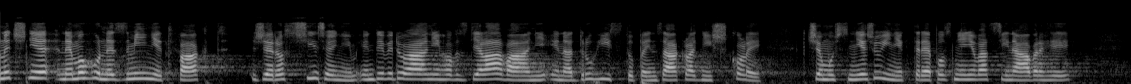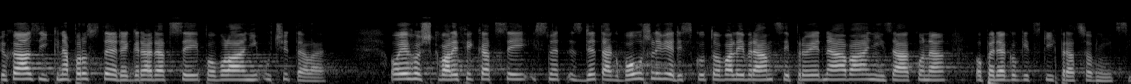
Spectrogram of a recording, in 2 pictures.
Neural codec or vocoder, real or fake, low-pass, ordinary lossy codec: none; real; 7.2 kHz; Opus, 24 kbps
